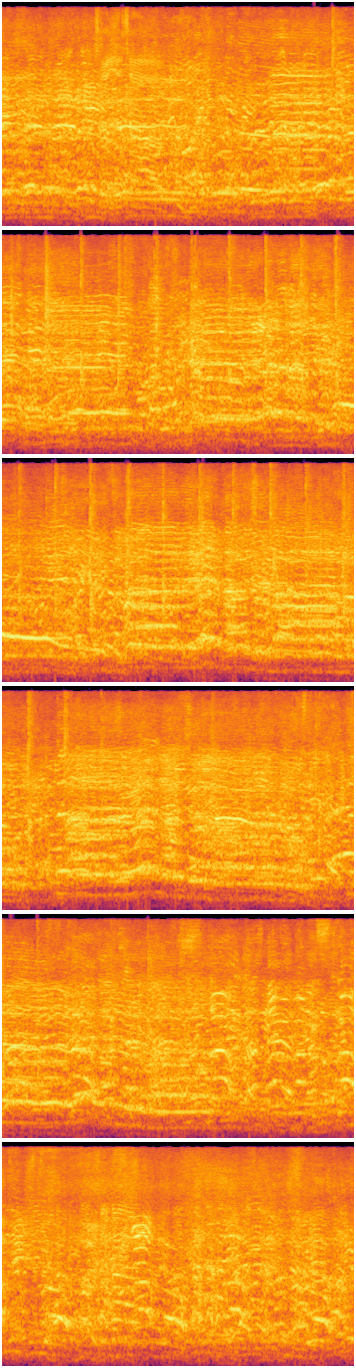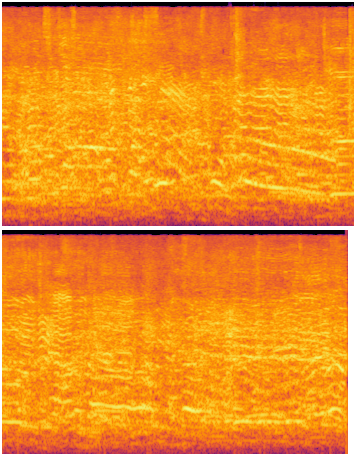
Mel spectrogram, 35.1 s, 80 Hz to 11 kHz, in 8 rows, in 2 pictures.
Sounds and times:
Speech: 0.0 - 35.1.

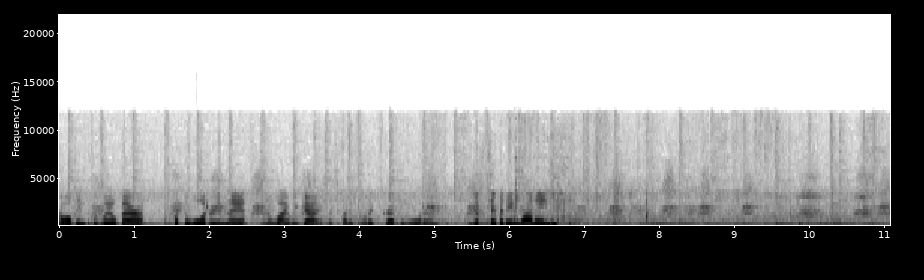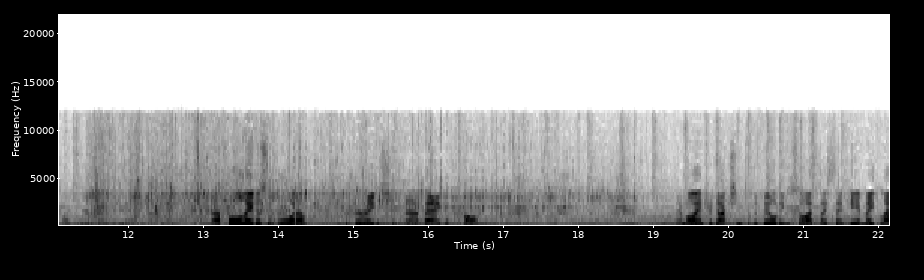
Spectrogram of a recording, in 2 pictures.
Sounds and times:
Music: 0.0 - 22.1.

